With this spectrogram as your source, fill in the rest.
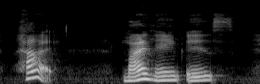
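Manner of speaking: very slow, stilted, robotic machine voice. Explaining why they'd use their own voice, showing the AI: robotic AI voice. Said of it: "AI sounds like this and it's very robotic".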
